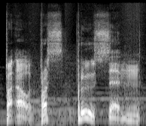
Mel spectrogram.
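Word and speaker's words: Preußen: Rather than as like an English speaker would pronounce it, Prussia. Pressure pushing down on me. Maybe get a Prussia. Prussen.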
